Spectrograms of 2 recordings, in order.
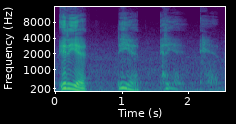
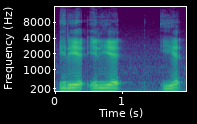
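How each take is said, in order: First: Word repeats, fading away softly; dying-away echo of a shout; mimicked echo. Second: Said in the usual way. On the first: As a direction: echo it across the room, ever fainter. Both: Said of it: "I shout across through the room".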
